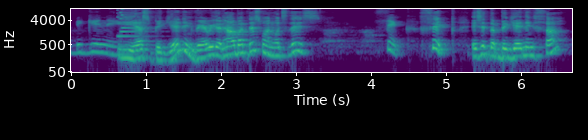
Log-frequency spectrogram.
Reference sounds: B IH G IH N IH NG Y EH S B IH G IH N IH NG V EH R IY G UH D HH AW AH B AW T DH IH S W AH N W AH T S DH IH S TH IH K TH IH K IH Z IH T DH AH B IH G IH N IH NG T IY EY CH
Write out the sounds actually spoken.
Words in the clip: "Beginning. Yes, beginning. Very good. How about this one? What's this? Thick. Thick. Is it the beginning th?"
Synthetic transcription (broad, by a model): B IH G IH N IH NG Y EH S B IH G IH N IH NG V EH R IY G UH D HH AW AH B AW T DH IH S W AH N W AH T S DH IH S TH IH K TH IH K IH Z IH T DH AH B IH G IH N IH NG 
